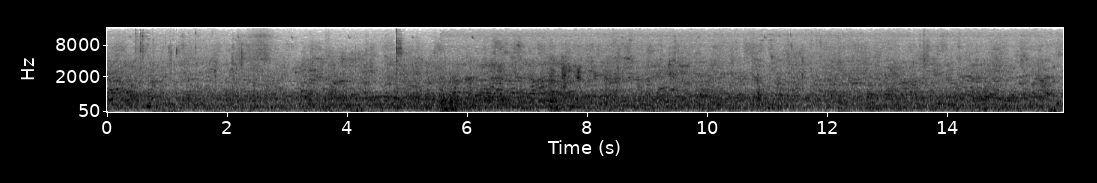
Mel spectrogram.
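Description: A wind band plays music outdoors.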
